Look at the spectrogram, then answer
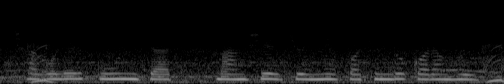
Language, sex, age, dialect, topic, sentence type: Bengali, female, 18-24, Rajbangshi, agriculture, statement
